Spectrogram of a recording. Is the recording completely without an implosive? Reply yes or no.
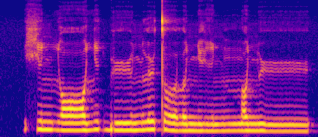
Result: yes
